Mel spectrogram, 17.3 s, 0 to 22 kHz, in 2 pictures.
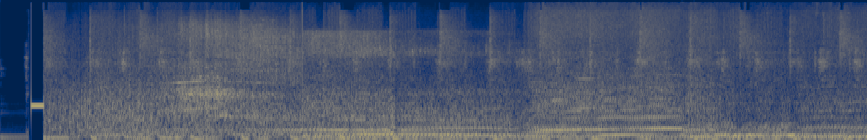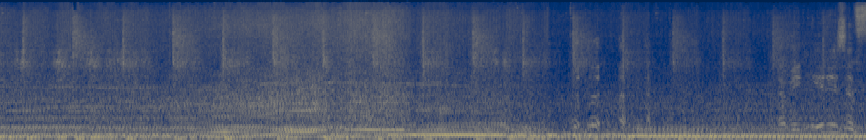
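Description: A 1969 Chevelle with a 632 cubic inch big block Chevy crate engine, heard from inside as a deep, loud engine roar rising and falling through several rev climbs. Someone speaks over the engine noise.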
